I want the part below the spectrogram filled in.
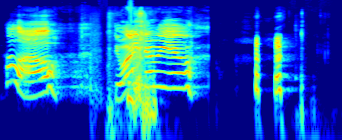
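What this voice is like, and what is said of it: Entrapta character voice. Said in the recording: “do the Entrapta voice. You are the best at it.”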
